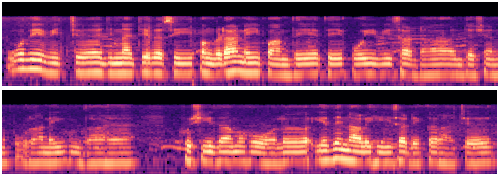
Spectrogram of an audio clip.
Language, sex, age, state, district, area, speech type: Punjabi, female, 45-60, Punjab, Jalandhar, urban, spontaneous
